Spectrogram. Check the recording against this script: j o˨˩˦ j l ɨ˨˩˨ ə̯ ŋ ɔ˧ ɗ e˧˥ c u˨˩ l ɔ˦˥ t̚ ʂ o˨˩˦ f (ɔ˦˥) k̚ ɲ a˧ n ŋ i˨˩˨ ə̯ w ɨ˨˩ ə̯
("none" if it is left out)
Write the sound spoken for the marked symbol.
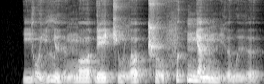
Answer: ə˦˥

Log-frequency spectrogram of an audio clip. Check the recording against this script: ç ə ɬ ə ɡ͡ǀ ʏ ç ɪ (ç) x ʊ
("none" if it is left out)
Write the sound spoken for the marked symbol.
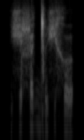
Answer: none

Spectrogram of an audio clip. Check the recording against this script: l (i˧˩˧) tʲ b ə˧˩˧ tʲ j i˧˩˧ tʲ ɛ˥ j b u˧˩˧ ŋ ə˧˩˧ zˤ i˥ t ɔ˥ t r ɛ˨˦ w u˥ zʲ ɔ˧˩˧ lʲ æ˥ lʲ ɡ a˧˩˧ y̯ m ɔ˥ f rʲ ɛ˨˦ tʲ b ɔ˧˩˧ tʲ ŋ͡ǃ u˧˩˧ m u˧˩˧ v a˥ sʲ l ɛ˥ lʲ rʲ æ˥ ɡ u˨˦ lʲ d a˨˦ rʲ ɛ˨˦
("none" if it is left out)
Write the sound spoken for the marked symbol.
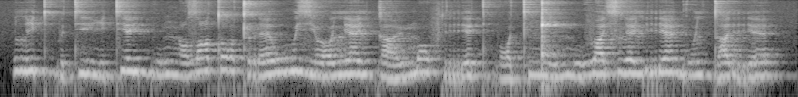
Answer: i˥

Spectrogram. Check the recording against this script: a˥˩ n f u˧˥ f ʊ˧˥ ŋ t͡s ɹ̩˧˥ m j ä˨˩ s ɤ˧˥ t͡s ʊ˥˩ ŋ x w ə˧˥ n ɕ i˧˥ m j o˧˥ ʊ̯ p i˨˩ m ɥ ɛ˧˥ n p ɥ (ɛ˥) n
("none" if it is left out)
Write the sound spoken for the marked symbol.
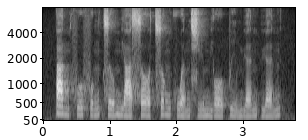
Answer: ɛ˧˥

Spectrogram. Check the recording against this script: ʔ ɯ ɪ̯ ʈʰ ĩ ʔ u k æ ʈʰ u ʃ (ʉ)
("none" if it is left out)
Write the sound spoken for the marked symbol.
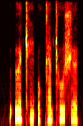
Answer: ø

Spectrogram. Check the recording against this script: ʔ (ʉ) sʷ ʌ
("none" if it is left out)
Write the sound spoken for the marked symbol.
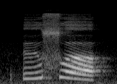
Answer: ʉ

